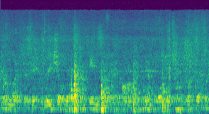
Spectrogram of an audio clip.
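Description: Faint, indistinct voices talking in the background, with a couple of short sharp clicks about halfway through.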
